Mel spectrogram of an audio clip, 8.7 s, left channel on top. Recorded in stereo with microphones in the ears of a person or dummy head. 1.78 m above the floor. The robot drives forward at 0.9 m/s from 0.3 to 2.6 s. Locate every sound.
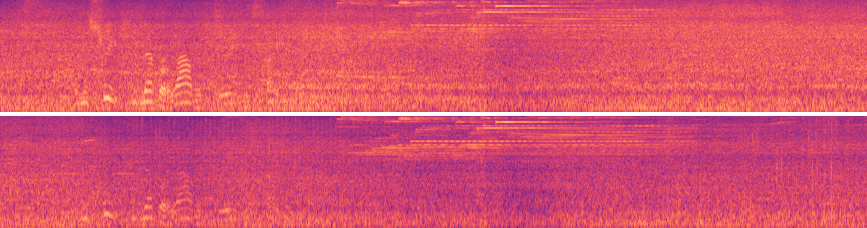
0.7 s a woman speaking: 50° left (ahead or behind); by 2.9 s 25° left (ahead or behind)
3.4 s a chime: 5° right (ahead or behind)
